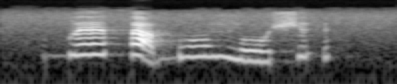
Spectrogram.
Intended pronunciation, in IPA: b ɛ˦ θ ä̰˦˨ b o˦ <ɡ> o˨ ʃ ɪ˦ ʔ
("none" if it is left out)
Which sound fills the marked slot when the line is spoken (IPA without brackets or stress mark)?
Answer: ŋ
